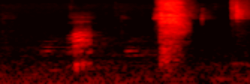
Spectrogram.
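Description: A pause in a man's talk with two short, faint sounds close to the microphone: a brief voiced sound a little over half a second in, then a quick breathy noise like a sharp intake of breath about halfway through.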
